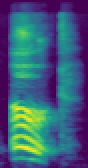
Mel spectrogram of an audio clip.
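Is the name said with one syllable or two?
one. The name is squeezed into one local-sounding syllable.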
